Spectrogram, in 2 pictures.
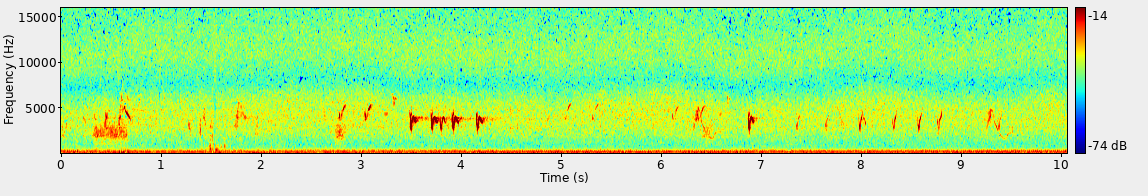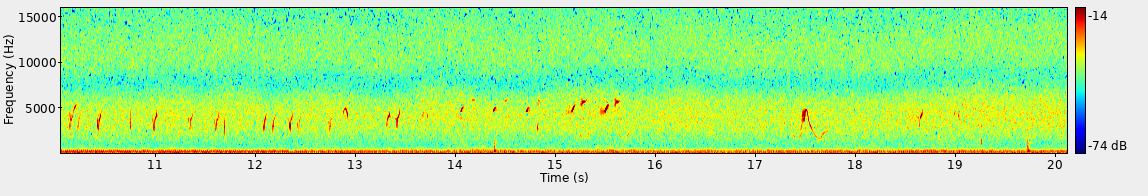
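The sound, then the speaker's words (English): Faint, high bird calls, short chirps and ticking notes from two birds singing in unison, come in scattered bursts over a steady, loud low engine drone that persists throughout. “Both birds singing in unison.”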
